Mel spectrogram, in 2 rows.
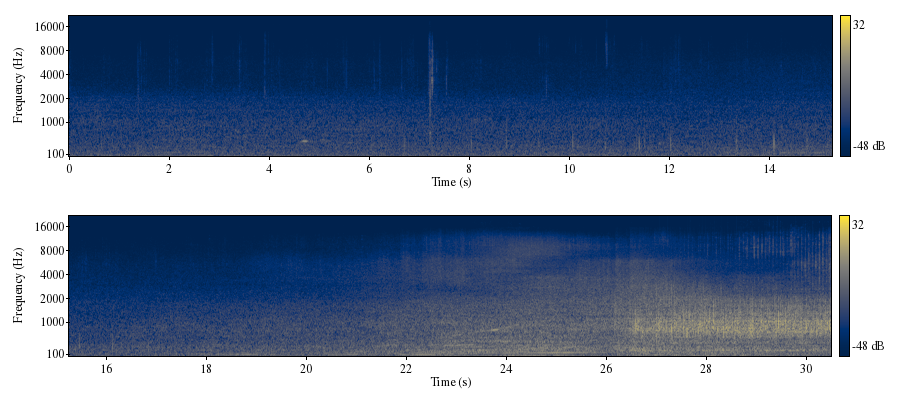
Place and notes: Berlin: Vermessungspunkt Maybachufer / Bürknerstraße - Klangvermessung Kreuzkölln ::: 12.10.2011 ::: 02:31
